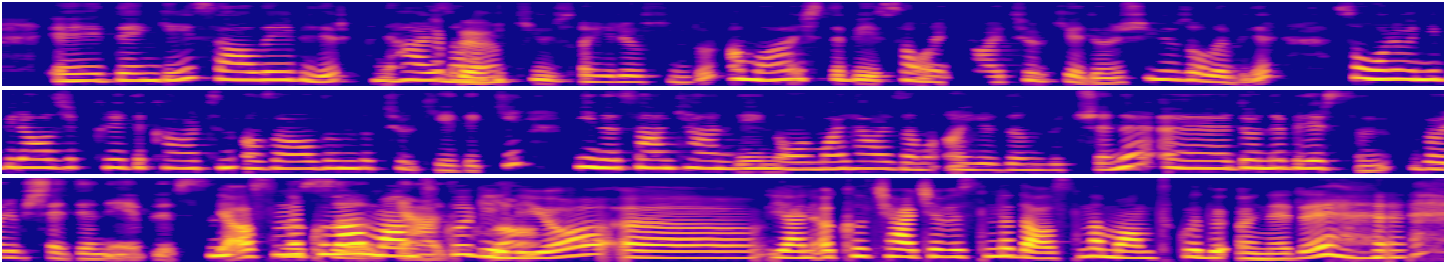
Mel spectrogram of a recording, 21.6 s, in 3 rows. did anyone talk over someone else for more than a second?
Yes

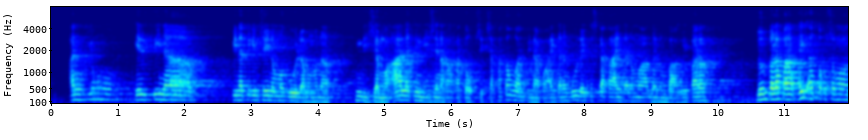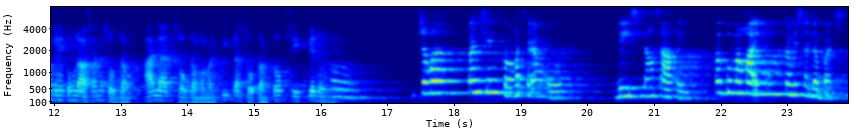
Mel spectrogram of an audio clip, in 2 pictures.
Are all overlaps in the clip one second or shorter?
Yes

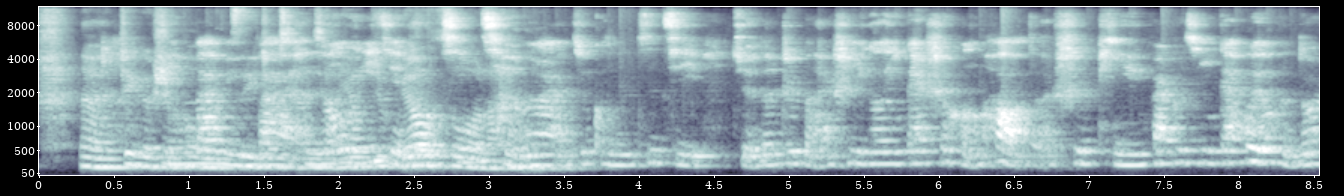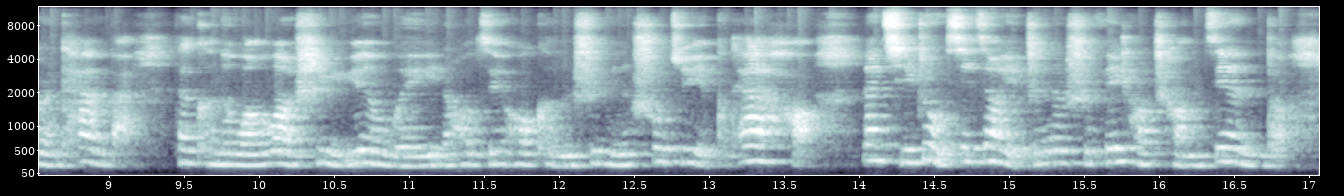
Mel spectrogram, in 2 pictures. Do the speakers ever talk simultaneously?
Yes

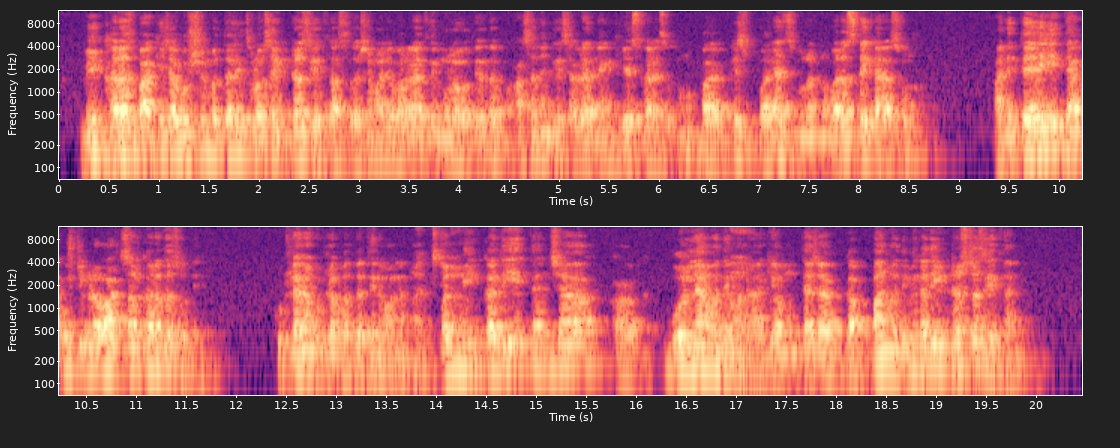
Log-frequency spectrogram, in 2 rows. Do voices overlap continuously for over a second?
No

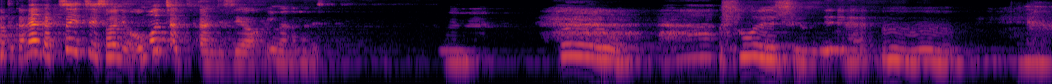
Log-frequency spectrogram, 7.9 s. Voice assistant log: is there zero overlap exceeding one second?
Yes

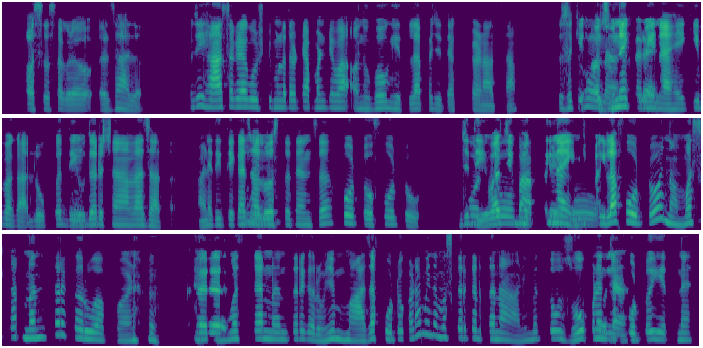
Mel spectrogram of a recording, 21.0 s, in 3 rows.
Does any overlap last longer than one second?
Yes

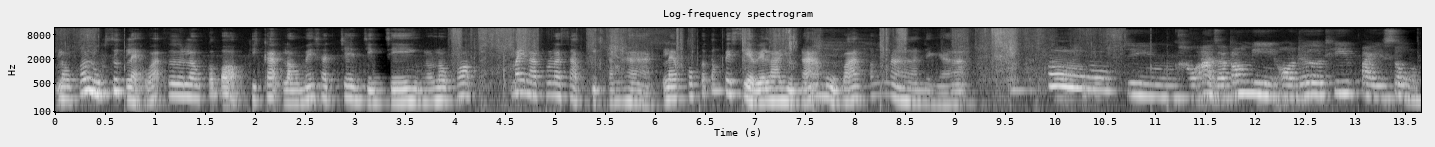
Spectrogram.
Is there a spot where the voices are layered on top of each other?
No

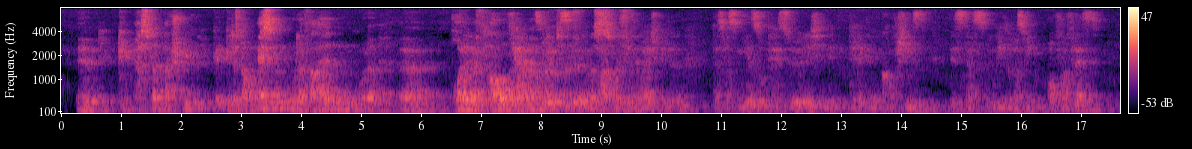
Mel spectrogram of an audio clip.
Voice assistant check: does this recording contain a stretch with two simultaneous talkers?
Yes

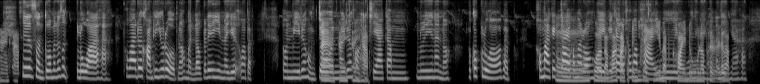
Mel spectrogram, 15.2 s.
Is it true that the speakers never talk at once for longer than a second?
No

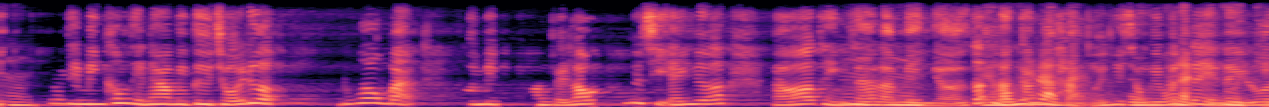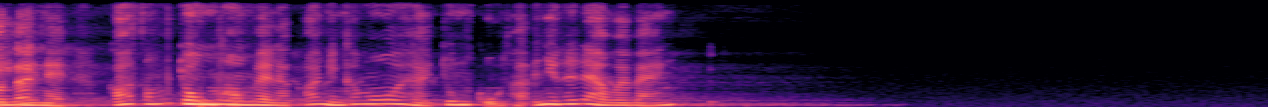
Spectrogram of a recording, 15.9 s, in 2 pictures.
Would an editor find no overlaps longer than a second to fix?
No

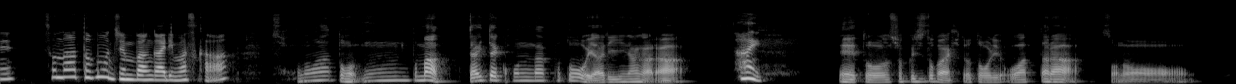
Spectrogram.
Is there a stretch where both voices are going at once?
No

